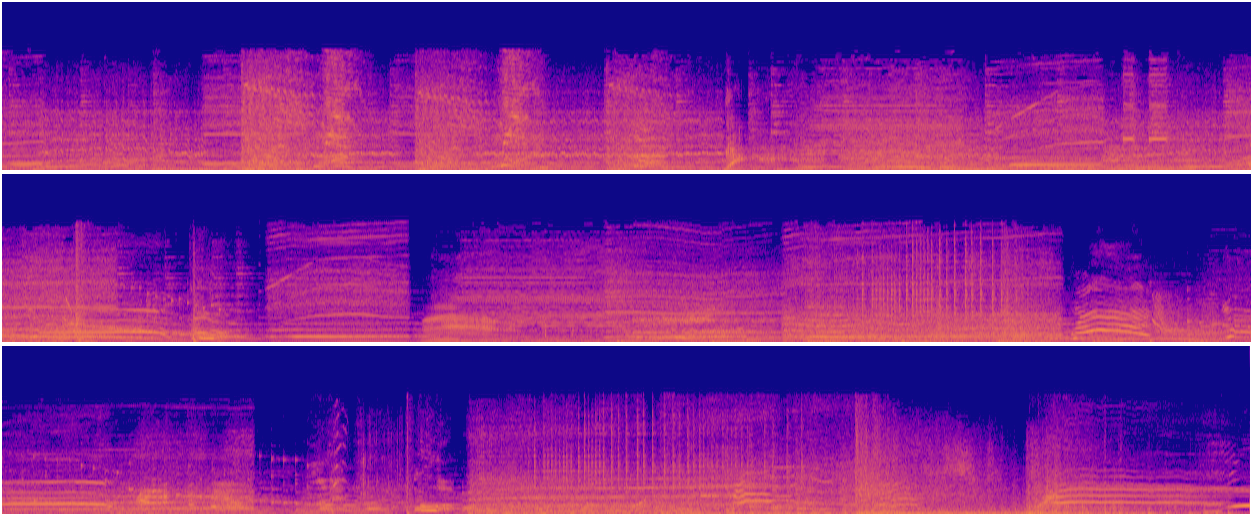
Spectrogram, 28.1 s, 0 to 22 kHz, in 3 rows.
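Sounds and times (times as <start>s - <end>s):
cartoon action music: 0.0s - 27.1s.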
